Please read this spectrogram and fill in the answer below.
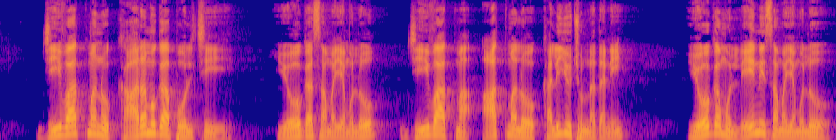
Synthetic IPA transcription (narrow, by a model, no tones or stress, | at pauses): d͡ʒiːʋaːt̪mɐnukʰaːɾɐmuɡaːpo̞ːlt͡ʃḭ | jɔːɡɐsɐmɐjɐmuloː | d͡ʒiːʋaːt̪mɐ̰aːt̪mɐlo̞ːkɐlijut͡ʃunːɐd̪ɐni | jɔːɡɐmule̞ːnisɐmɐjɐmuloː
